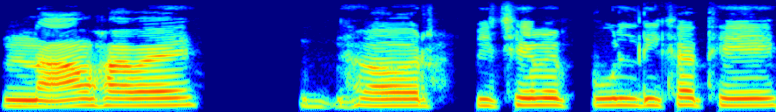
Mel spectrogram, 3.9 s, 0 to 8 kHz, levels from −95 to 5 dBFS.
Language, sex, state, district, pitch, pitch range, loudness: Chhattisgarhi, male, Chhattisgarh, Jashpur, 185 Hz, 175-185 Hz, -18 LUFS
